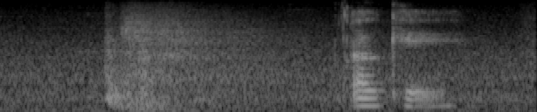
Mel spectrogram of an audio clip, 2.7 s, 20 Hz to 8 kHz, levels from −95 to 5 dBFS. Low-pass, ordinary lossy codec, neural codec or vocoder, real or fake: none; none; none; real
